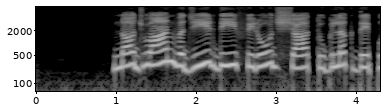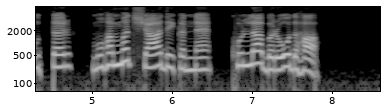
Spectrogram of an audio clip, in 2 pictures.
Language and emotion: Dogri, neutral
